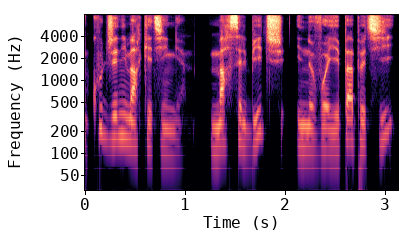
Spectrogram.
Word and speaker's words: Bich: Et il a très vite compris qu'à l'international, son nom de famille, Bich, prononcé avec un accent anglais, ça sonne un peu comme une insulte assez connue.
